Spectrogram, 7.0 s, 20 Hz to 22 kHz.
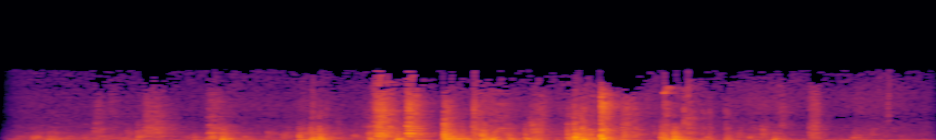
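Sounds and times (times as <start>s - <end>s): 
footsteps: 0.1s - 6.8s.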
